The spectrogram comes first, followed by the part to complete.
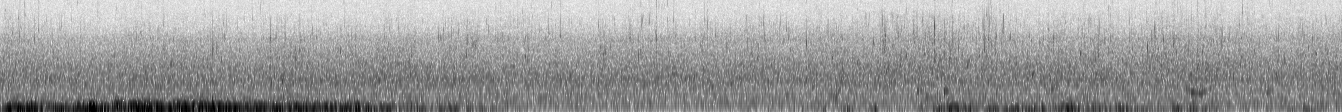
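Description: Wind gusting on the microphone at a pond's edge, heaviest in the first three seconds and again near the end, over a steady wash of water lapping at the shore.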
